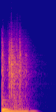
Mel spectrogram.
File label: Smashed Wood Impact; Bursts; Impacts; CraftedSignals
